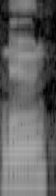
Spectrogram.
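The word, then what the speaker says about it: ن: painted on their door this is the Arabic symbol for the letter N it's pronounced noon it stands for Nazarene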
